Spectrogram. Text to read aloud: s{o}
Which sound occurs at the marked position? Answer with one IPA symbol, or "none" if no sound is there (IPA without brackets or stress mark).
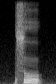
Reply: o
